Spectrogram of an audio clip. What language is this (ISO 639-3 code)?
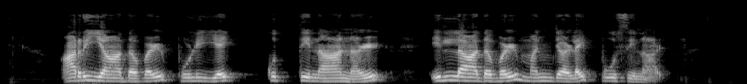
tam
